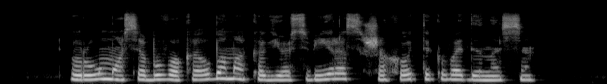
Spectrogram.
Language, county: Lithuanian, Tauragė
